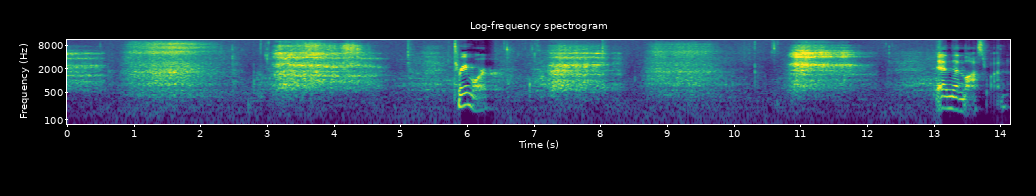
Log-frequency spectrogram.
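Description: A woman breathes slowly and deeply in and out.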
